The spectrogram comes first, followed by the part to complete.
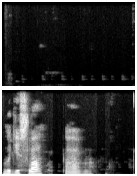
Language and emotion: Russian, sad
